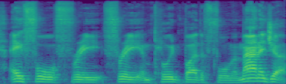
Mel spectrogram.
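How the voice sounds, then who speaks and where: A man talks with an English accent and ordinary pitch variation. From England. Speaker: football YouTuber. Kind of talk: reading news report; casual commentary. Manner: filler-heavy, lots of ums.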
